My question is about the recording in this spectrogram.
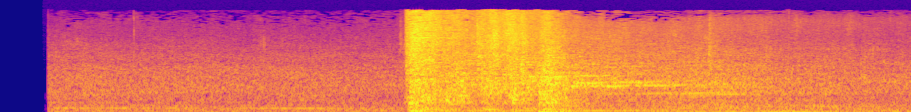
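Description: Road traffic collision: a sudden loud crash of crumpling metal and breaking glass about three seconds in, then a second heavy impact about a second later as the struck car rolls over. Scraping and rattling fade away after it, over steady street traffic noise.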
